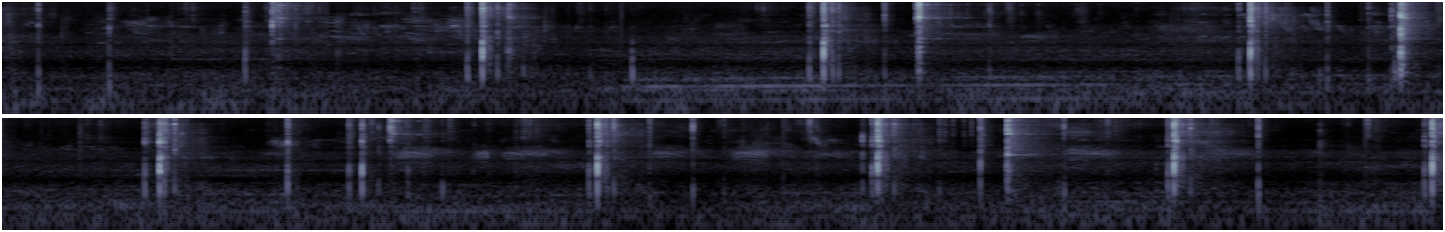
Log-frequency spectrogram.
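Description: Sharp knocks of a hard cricket ball struck by a bat and bouncing on a concrete practice pitch, repeating about every two seconds through a run of throw-downs. A low hum rises in the background for a few seconds near the middle.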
